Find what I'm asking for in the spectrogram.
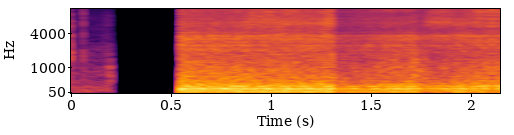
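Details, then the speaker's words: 1929 Chrysler 360 with Edelbrock AFB carburetor, after fixing rich-running passenger side (bent metering rod straightened on lathe, plugs fouled): even, steady idle, no hunting; vacuum rock steady, previously fluctuating; running much better. "Well, there it is. Idling good. My vacuum is good, rock steady. Before it was fluctuating quite a bit. You can hear it's running much better."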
